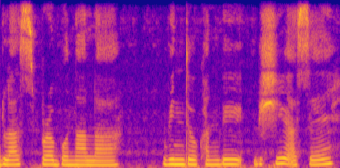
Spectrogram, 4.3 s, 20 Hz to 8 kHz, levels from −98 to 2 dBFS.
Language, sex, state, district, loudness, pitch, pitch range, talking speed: Nagamese, female, Nagaland, Kohima, -14 LUFS, 215 Hz, 200-225 Hz, 125 wpm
